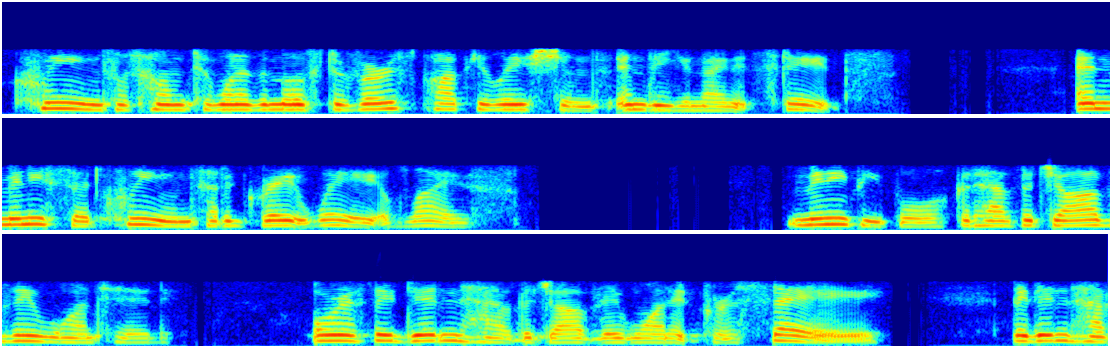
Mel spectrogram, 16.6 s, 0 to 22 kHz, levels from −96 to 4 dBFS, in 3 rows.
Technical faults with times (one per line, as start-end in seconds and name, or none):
0.00-16.61 AMR narrowband mobile codec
